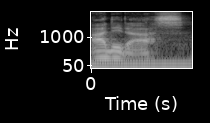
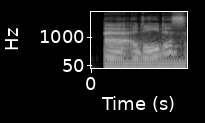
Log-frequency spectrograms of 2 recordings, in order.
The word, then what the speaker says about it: Adidas: with in some capacity with a company called Adidas, but a lot of Americans say Adidas. And I was talking Yeah. to an American the other day, and they were like, "Is it not Adidas?"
